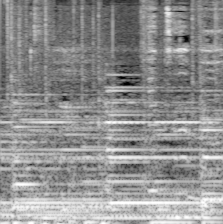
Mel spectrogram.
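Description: Double bass plucked pizzicato, a line of low notes with a new note about every half second, played with piano accompaniment.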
